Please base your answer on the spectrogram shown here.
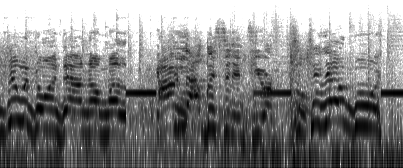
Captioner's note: beep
